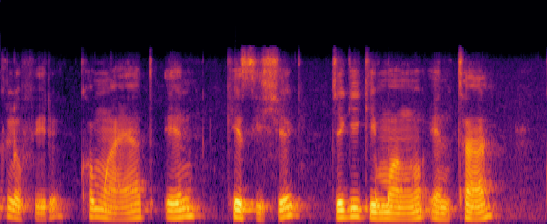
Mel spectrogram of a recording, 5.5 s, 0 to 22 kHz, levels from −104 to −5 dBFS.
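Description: A speech recording whose level swells steadily from 0.33 s to 5.02 s, voice and background rising together by about 10 dB. This is automatic gain rising: the call's gain control judged the input too quiet and kept turning it up, on audio already band-limited at 8 kHz.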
